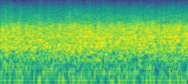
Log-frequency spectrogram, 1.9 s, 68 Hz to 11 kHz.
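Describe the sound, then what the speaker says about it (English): A cricket crowd at the Basin Reserve during a 1997 England versus New Zealand Test applauds warmly, a dense, steady wash of clapping from many spectators heard at a distance, with no voices over it. "he acknowledges a very appreciative Basin Reserve crowd"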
